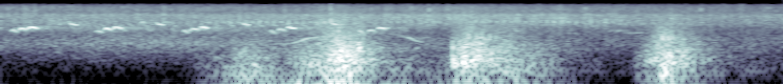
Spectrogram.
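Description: Footsteps scrape on rocky ground.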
